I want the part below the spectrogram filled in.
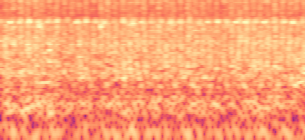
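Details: Freshly overhauled diesel engine, started on the second try and running for break-in with a filter not yet fitted: steady low clatter at an even idle, no misses or loud knocks. Normal diesel idle.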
